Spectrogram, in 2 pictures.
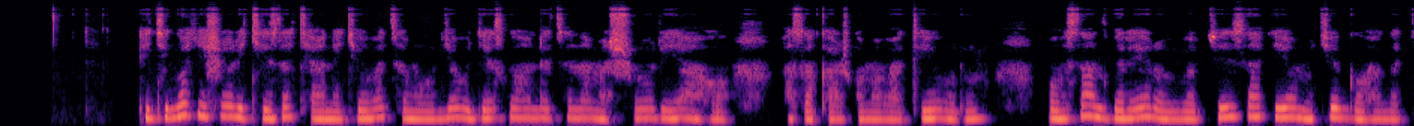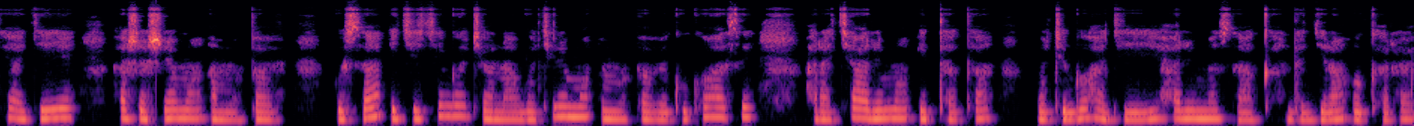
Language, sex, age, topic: Kinyarwanda, female, 18-24, education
